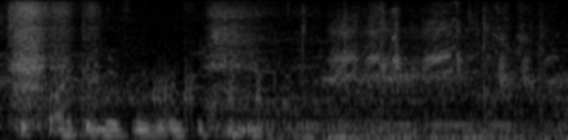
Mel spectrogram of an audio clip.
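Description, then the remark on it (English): A person imitates bird calls with a burst of nasal, quack-like squawks in quick succession, fairly loud, followed by a softer stretch of breathy noise. “Got a bunch of birds. Birds. I'm the bird.”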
